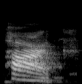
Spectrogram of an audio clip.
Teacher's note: There is no air coming out of my mouth. If I say park, I have to blow the air outside of my mouth and it's light. There is no voice coming out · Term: Voiceless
